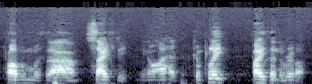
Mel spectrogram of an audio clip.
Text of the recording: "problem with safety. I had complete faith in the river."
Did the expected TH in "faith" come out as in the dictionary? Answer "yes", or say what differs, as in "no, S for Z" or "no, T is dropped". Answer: yes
